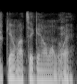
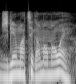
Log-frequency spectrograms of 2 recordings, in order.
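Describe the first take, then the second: First: Sighing, weary. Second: Said in the usual way. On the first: Retold or imitated. Weary repeat after a sigh.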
